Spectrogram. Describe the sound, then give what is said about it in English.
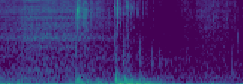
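Dice rolled by players in a game rattle onto a hard surface, giving two quick, sharp clacks a moment apart over a low, steady rumble, with no voices. “And he calls forth, all three of you roll a dice.”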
